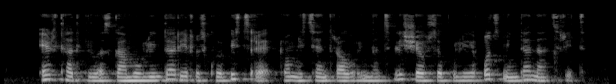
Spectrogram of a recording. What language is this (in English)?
Georgian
